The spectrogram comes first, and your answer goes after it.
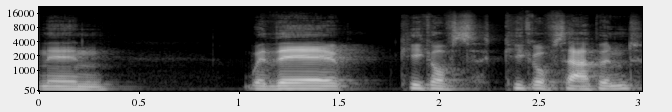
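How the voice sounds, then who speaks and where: The speaker has an Australian accent and a moderate pace. The recording is very clean, with a silent background. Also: man. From Australia, Orange NSW. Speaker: football content creator. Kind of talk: casual chat.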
